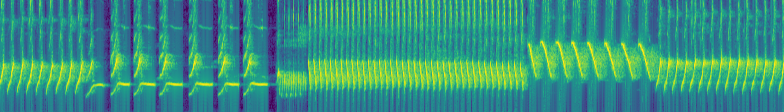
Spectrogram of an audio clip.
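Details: Atlantic canary in breeding condition, eager to mate, singing a long roll: shrill rapid trills, first chopped into short repeated bursts, then one unbroken buzzing roll, then fast sweeping notes, with no other sounds.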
